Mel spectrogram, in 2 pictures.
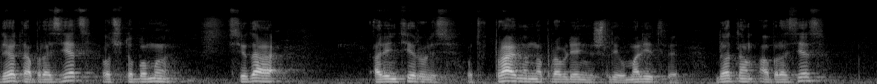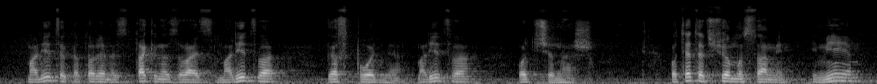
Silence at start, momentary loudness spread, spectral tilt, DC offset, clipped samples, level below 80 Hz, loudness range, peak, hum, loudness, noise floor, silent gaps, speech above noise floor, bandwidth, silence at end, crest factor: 0 s; 16 LU; -6.5 dB/octave; under 0.1%; under 0.1%; -48 dBFS; 6 LU; -6 dBFS; none; -26 LUFS; -48 dBFS; none; 23 dB; 16 kHz; 0 s; 22 dB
